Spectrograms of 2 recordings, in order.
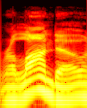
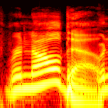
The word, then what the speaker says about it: Ronaldo: it up did i you said ronaldo and then went rolando and i was like wait what is it it's ronaldo no though but you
